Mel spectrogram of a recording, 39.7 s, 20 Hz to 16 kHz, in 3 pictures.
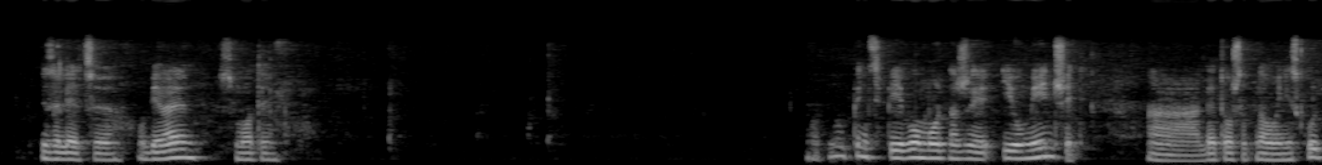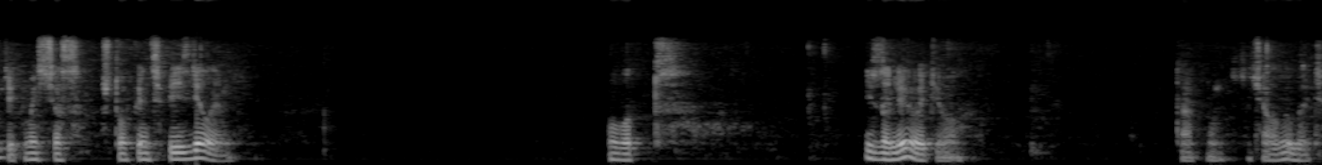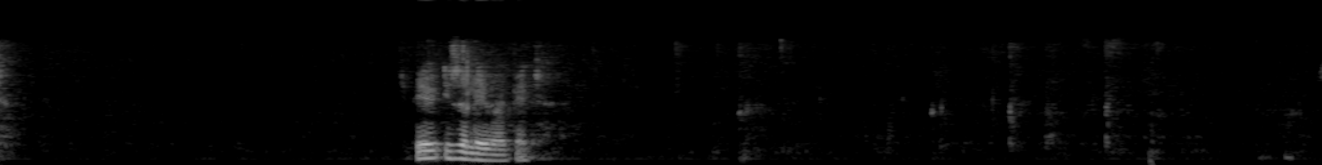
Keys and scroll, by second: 39.2 ctrl+s.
